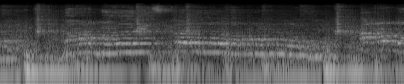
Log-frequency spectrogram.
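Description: A woman singing live into a hand-held microphone, her voice gliding and holding notes over backing music with a deep bass and a few sharp drum hits.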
